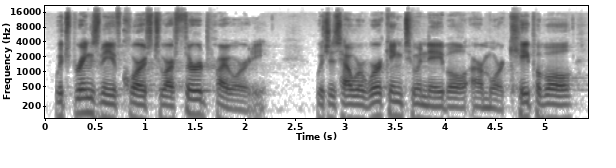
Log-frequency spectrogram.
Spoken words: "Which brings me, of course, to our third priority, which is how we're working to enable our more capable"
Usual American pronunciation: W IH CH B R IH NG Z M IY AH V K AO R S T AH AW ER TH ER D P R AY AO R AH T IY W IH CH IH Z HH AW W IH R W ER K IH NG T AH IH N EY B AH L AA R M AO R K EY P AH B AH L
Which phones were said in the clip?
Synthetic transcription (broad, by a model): W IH CH B R IH NG Z M IY AH V K AO R S T AH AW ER TH ER D P R AY AO R AH T IY W IH CH IH Z HH AW W IH R W ER K IH NG T AH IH N EY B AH L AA R M AO R K EY P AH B L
